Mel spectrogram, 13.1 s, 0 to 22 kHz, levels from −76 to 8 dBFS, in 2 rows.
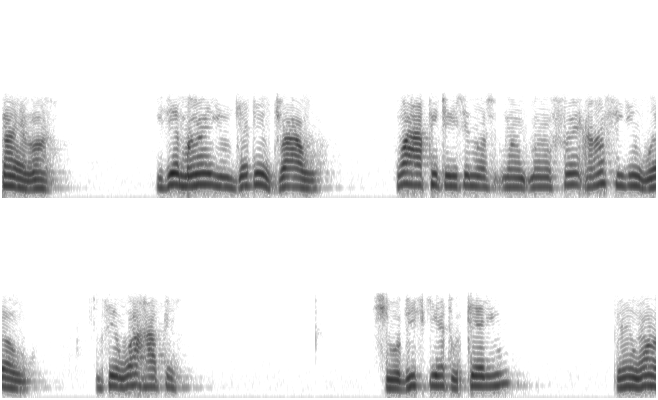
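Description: Throughout, the speech has been squeezed through the AMR narrowband mobile codec at a low bit rate, and the band sits between 150 Hz and 3.4 kHz. The codec rebuilds the voice from a vocal-tract model excited by a handful of pulses per subframe, and at a rate that fits the 7.4 kbps mode that model is plainly audible. Consonants lose their air, vowels take on a buzzy, synthetic edge, and nothing above the band survives.

From 11.10 to 11.14 s, right after "will be scare to", there are lost AMR speech frames. A frame failed its check in transmission, and the decoder papered over the gap by repeating its last pitch and filter settings at reduced gain. The result is a brief dip or warble, which fits a single 20 ms frame going missing, before the voice resumes, momentarily thin or rough.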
